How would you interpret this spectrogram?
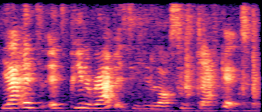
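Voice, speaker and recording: A woman reading a children's storybook aloud in an expressive, dramatic way, pausing to put questions to a young child. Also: high voice. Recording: roomy, distant mic, faint background noise.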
